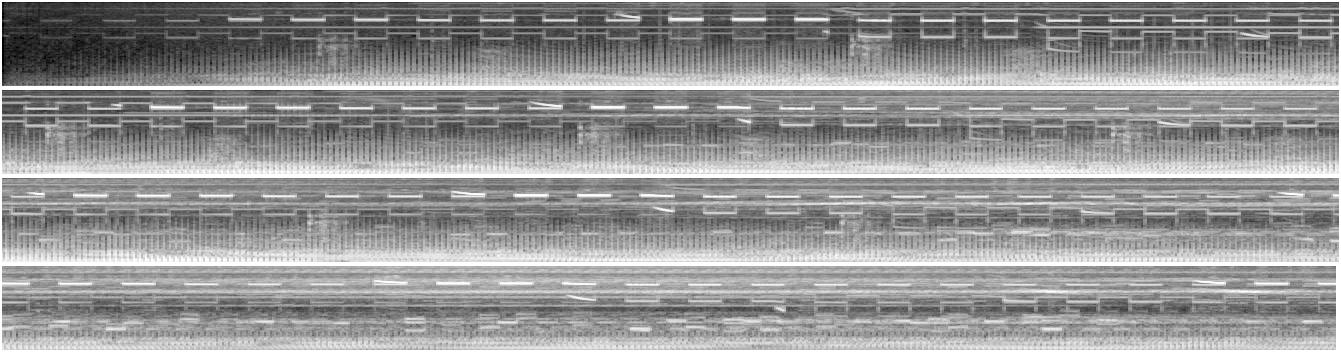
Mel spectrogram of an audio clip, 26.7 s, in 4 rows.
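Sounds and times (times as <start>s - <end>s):
spacey ambient atmosphere: 0.0s - 26.7s.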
